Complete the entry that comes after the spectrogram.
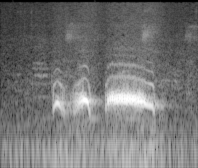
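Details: A decoy spotted dove recorded in secret utters a single low phrase, two quick looping notes running into a sustained, gently falling mellow coo.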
